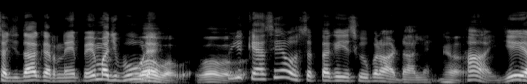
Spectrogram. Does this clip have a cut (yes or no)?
no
